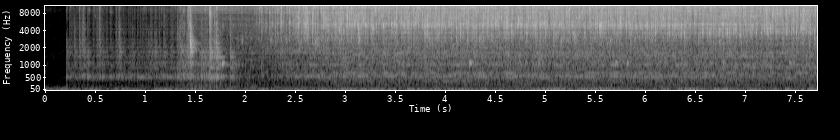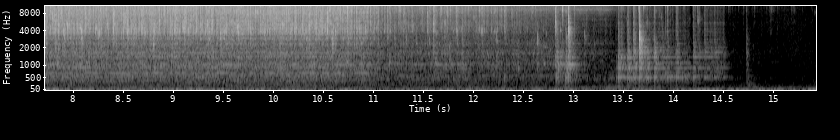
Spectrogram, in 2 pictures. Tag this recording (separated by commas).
home sounds, Sink (filling or washing), Water tap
